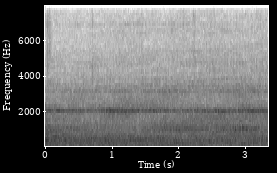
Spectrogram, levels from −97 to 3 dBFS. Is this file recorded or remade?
recorded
